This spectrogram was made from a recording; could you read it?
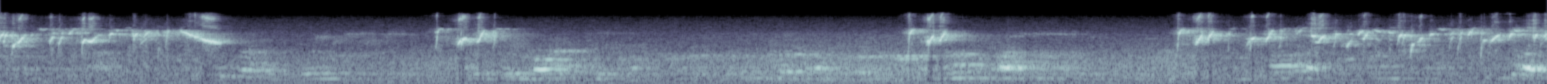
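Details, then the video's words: Very old recording of the Beni Messous 'les avocats' (zaboka) goldfinch song: rapid high twittering runs with descending slurs, broken by softer lower warbled notes, then a long lively tinkling passage to the end. "تغريد - تسجيلة جد قديمة بني مسوس ليزافوكا | chant beni Messous les avocats zaboka"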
